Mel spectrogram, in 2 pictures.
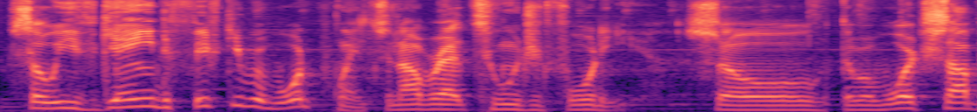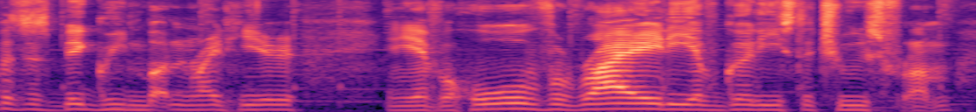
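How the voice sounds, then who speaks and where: At normal speed and medium pitch, the young adult host explains each step of the game casually. Recorded at home on a desk mic right by his mouth, the clip carries faint game music.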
